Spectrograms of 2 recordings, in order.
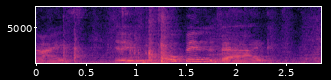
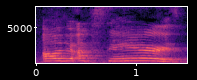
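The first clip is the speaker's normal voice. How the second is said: high, loud, drawn-out reply; raised stretched-out call; calling back; 7 semitones higher, 7 dB louder, slower than usual. Real, not acted. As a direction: holler it slowly up through the house. Calls back about where bag is.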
